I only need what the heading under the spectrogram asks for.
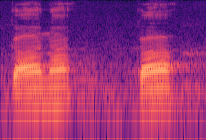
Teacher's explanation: mad thobi'i panjang dua harakat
